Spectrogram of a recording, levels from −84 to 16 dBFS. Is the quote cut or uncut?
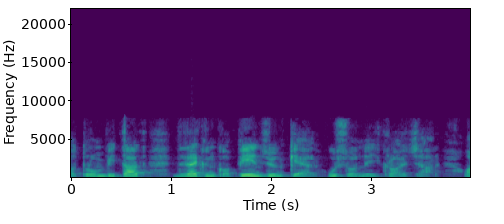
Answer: uncut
